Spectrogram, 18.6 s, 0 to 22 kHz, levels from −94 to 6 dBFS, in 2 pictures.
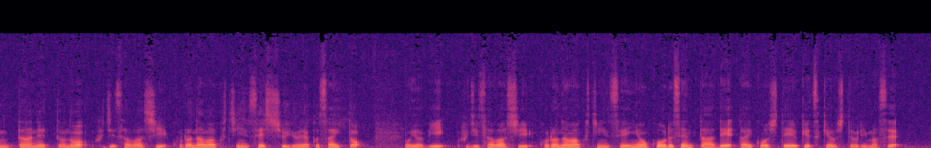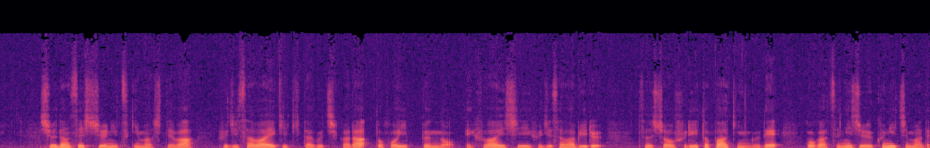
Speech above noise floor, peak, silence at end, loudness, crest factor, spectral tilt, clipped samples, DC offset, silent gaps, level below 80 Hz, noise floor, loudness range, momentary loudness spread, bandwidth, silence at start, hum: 26 dB; -2 dBFS; 0 s; -24 LUFS; 22 dB; -6 dB/octave; under 0.1%; under 0.1%; none; -62 dBFS; -50 dBFS; 2 LU; 7 LU; 17 kHz; 0 s; none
